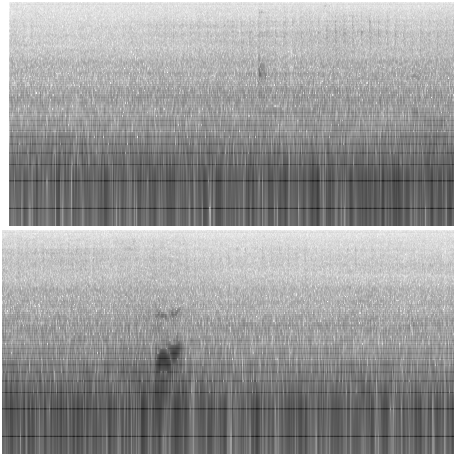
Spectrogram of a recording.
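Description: A large diesel truck engine rumbles steadily as the truck rolls slowly forward.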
